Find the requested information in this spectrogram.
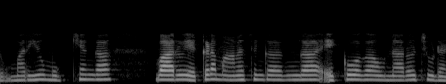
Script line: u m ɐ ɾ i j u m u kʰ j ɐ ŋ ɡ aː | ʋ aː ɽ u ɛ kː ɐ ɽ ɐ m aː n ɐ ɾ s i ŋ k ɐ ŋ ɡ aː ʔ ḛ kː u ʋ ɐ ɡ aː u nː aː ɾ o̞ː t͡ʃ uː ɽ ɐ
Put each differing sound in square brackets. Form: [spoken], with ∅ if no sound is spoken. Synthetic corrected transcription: u m ɐ ɾ i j u m u kʰ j ɐ ŋ ɡ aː | ʋ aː [ɾ] u ɛ kː ɐ ɽ ɐ m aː n ɐ [∅] s i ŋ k ɐ ŋ ɡ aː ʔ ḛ kː u ʋ ɐ ɡ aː u nː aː ɾ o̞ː t͡ʃ uː ɽ ɐ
